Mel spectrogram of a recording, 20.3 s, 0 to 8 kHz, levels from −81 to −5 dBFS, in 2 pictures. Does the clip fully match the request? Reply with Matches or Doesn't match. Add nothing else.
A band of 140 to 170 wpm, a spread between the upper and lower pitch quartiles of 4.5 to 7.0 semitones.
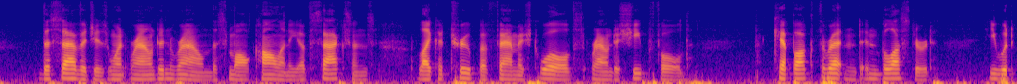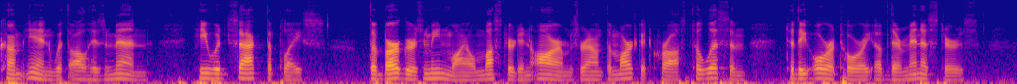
Doesn't match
